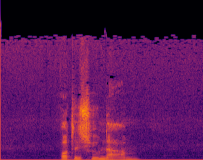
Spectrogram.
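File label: "Wat is uw naam", Dutch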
